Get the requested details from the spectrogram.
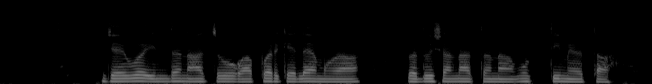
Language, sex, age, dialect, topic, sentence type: Marathi, male, 18-24, Southern Konkan, agriculture, statement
